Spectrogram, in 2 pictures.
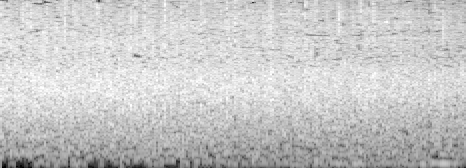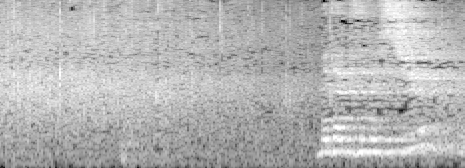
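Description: A large crowd applauds in a big echoing arena.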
